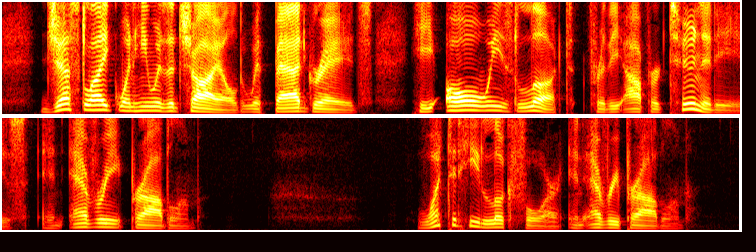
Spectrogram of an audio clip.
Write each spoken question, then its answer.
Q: What did he look for in every problem?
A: He always looked for the opportunities in every problem.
